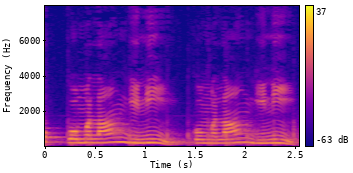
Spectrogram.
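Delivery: कोमलांगिनी spelled out slowly, each syllable apart; slow dictation. Shown as a demonstration. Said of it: "हर जगह गिनी नहीं होता है". (कोमलांगिनी धीरे-धीरे बोलना)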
